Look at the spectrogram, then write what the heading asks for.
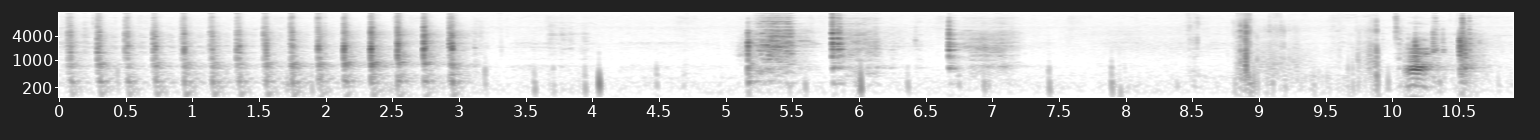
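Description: A knife chops ingredients for jerk chicken on a cutting board in a home kitchen: a fast run of even chops, then scattered scrapes, clatters and taps, with occasional speech in between.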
